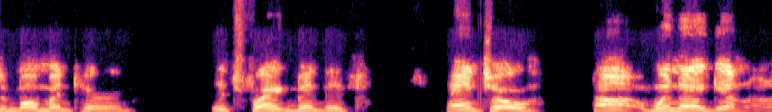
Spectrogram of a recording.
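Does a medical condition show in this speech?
Yes: ALS.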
